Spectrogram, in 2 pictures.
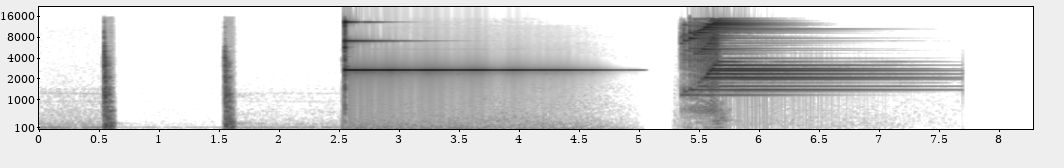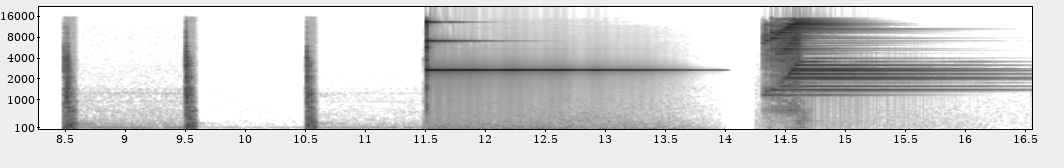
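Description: Quiz-timer sound effects: clock ticks a second apart counting down, then a single bell ding, then a brighter, shimmering chime that fades out. The sequence runs twice: two ticks, ding, chime, then three ticks, ding, chime.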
